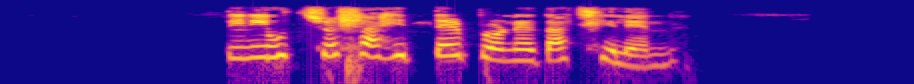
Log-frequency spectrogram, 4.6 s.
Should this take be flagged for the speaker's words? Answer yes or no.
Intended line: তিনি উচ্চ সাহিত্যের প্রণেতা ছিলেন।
no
